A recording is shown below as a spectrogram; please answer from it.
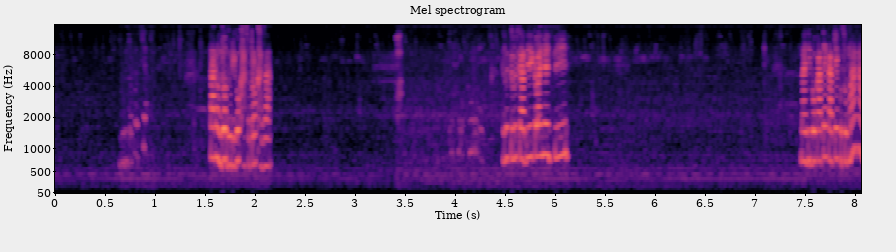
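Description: Three short, loud, wavering animal-like calls, about three seconds apart, with a couple of fainter calls between them, over a faint steady hum.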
